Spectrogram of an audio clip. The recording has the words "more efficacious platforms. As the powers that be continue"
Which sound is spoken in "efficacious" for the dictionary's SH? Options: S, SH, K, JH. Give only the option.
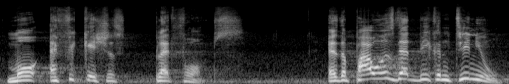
SH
